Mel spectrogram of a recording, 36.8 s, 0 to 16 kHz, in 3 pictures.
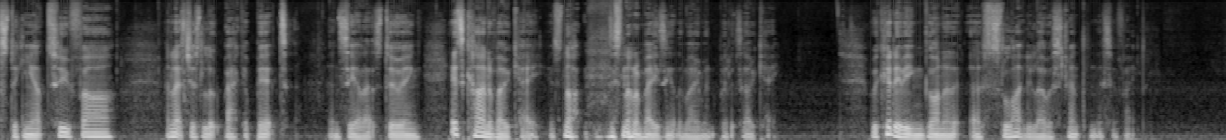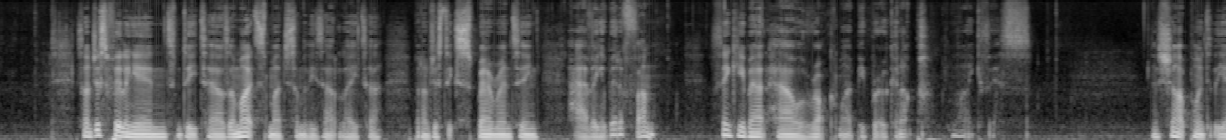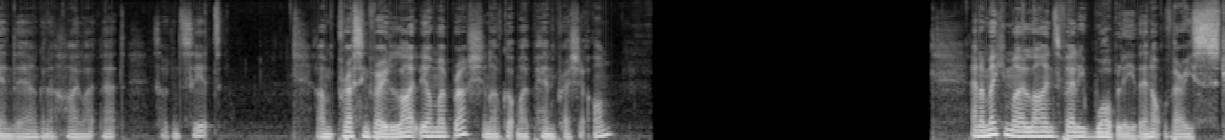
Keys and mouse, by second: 6.5 click, 7.5 middle click, 8.2-9.4 drag, 9.4-10.8 middle drag, 10.8-12.4 drag, 12.4 middle click, 13.1 click, 14.0 middle click, 14.7 click, 15.3 middle click, 15.8-16.8 drag, 16.8 middle click, 17.2 click, 17.8 middle click, 18.3 click, 18.8 middle click, 19.1 click, 19.4 middle click, 19.6 click, 20.0 middle click, 20.2 click, 20.3 middle click, 20.5-21.8 drag, 21.8 middle click, 22.0 click, 22.2 middle click, 22.4 click, 22.8 middle click, 23.0 click, 23.1-24.2 middle drag, 24.2 click, 24.3 middle click, 24.6 click, 24.9 middle click, 25.1-26.2 drag, 26.2 middle click, 26.4-28.1 drag, 28.1 middle click, 29.0 click, 29.4 middle click, 29.6 click, 29.8 middle click, 30.1 click, 30.3 middle click, 30.5 click, 31.2 middle click, 31.4 click, 31.6 middle click, 31.9 click, 32.3 middle click, 33.0 click, 33.8 middle click, 34.7-36.0 drag, 36.0-36.7 middle drag.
